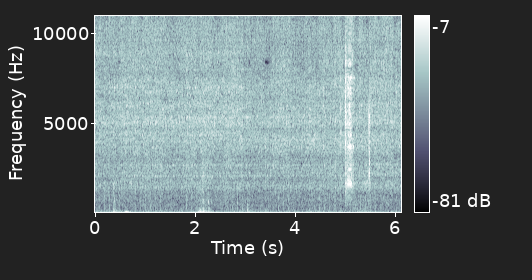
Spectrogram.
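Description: Motorcycle engine running steadily at low revs, with two dull thumps about half a second and two seconds in.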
